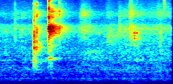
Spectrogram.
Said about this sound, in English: So I'll just use a metal spatula to take those off.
